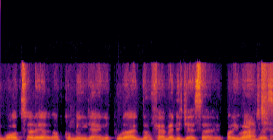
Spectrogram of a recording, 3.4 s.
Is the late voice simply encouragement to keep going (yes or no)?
no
